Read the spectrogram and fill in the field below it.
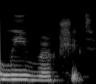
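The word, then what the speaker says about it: Liveworksheets: I ask you something how do we pronounce uh this page live worksheet or leave worksheet I say live worksheets and I think it is live worksheets because yes it's John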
